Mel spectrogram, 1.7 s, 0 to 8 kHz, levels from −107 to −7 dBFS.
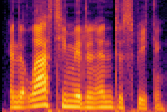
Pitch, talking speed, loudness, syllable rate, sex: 140 Hz, 325 wpm, -20 LUFS, 6.7 syllables/s, male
